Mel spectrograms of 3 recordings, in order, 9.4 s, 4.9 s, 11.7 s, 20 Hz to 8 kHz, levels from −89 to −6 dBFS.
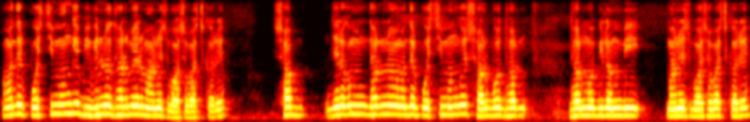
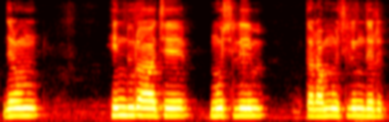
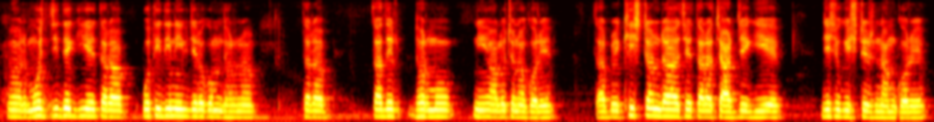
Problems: none marked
